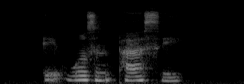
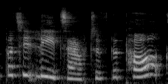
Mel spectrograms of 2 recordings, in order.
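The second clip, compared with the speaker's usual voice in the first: higher, louder anxious hedgehog; a small hedgehog protesting; worried hedgehog; 9 semitones higher, 5 dB louder than usual. Acted. Hedgehog objecting to the fox, higher and louder. Hedgehog voiced in read story.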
